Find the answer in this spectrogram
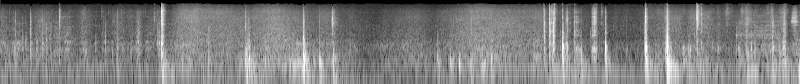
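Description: Scattered clicks and light metallic clatter of hand tools and small metal parts being handled: a screwdriver and bits picked up from among keys on a car seat while the steering-wheel cruise control buttons are taken off. The sharpest click comes about one and a half seconds in, with a quick run of clicks near the end.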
